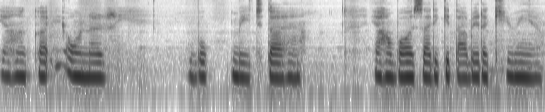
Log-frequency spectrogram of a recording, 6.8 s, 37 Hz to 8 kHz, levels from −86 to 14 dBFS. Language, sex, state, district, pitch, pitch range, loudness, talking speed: Hindi, female, Arunachal Pradesh, Lower Dibang Valley, 200 Hz, 195-210 Hz, -16 LUFS, 125 wpm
